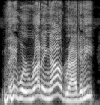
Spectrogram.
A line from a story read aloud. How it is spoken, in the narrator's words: shouted all the other dolls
